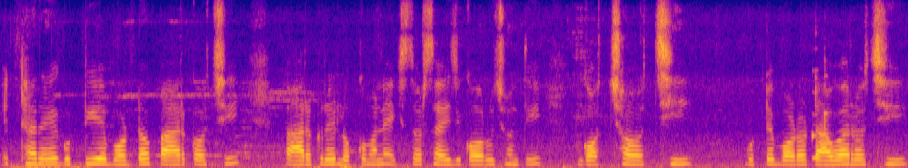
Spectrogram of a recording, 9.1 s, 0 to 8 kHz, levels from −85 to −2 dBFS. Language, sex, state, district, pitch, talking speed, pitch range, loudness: Odia, female, Odisha, Khordha, 225 Hz, 105 wpm, 220-235 Hz, -17 LUFS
